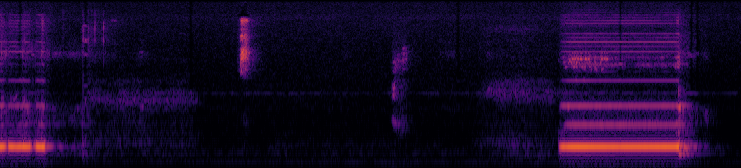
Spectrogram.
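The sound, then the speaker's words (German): A telephone ring tone sounds as a caller would hear it: a steady electronic beep at the start, a long pause with faint clicks, then a second long beep, and no one picks up. “Ja, geht jetzt nicht dran, oder wie?”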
